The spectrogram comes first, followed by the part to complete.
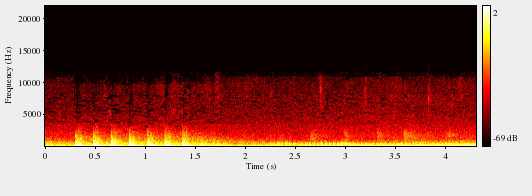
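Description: A rapid burst of about eight sharp bangs from a military attack helicopter firing its weapons, ending about a second and a half in. It is followed by the helicopter's steady, lower running noise.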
